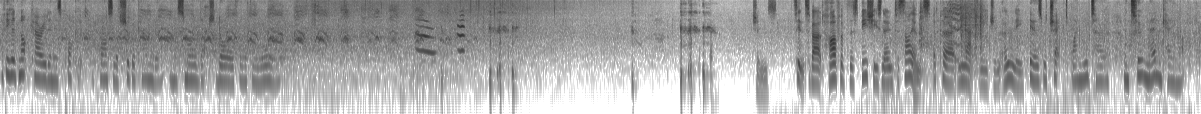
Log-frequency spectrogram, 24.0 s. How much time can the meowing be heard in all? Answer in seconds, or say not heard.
3 s.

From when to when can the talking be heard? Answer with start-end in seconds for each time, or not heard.
0.0-5.6, 15.1-23.9.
